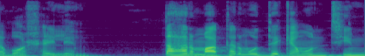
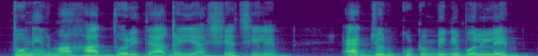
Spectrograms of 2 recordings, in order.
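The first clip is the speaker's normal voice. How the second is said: ordinary delivery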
